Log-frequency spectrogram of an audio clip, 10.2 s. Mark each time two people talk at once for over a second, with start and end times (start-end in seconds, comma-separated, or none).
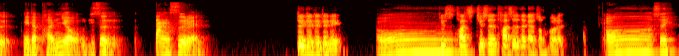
none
